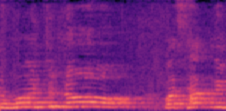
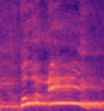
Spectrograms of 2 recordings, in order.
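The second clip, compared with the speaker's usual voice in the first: high, loud startled shout; shouted back; 13 semitones higher, 5 dB louder than usual. Acted. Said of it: "I shouted back".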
